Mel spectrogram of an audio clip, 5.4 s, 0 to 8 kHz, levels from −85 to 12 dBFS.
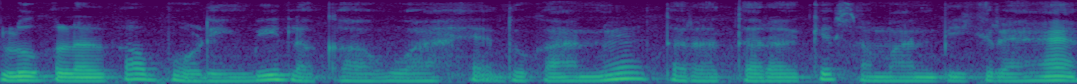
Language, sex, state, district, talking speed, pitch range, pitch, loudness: Hindi, male, Bihar, Kishanganj, 180 wpm, 130-145 Hz, 135 Hz, -28 LUFS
